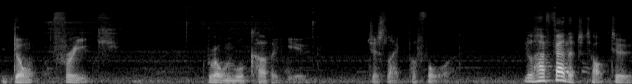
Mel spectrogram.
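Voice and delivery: soft, hushed, reassuring half-whisper. Playing a character who walks up to Marisol, who can't see, half-whispering.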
